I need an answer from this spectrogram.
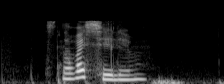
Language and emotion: Russian, positive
